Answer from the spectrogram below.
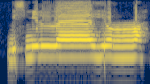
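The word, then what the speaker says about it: بِسْمِ اللّٰهِ الرَّحْمٰنِ الرَّحِيْمِ: Jadi bismillahir itu bukan bismillahil. Langsung masuk ya, ini tebal, dibaca tebal. Bismillahirrahmanirrahim, tidak boleh bergetar.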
